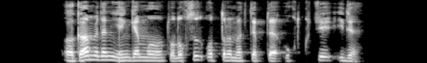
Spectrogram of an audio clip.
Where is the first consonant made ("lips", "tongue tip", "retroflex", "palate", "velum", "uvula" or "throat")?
velum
